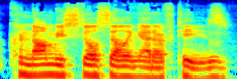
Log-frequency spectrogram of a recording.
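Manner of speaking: usual speaking voice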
